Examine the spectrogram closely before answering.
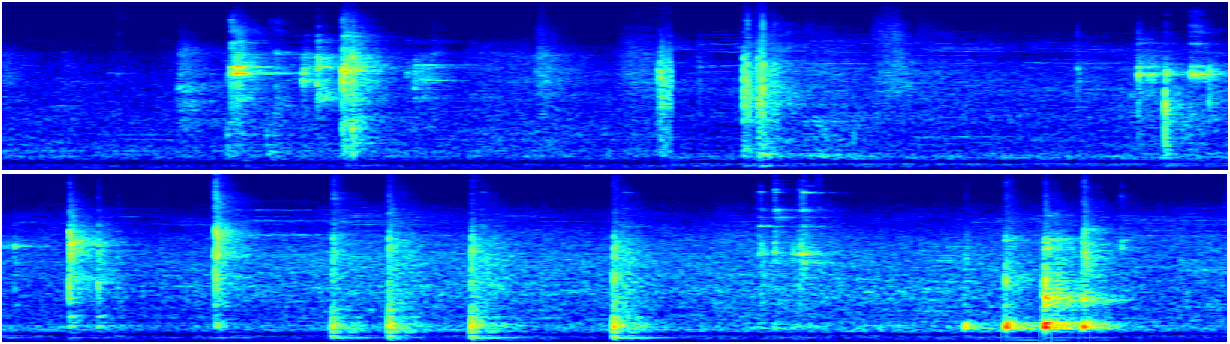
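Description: Metal engine parts and tools being handled at an engine block: irregular sharp metallic taps and clinks, some ringing briefly, as a piston is worked on and fitted.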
